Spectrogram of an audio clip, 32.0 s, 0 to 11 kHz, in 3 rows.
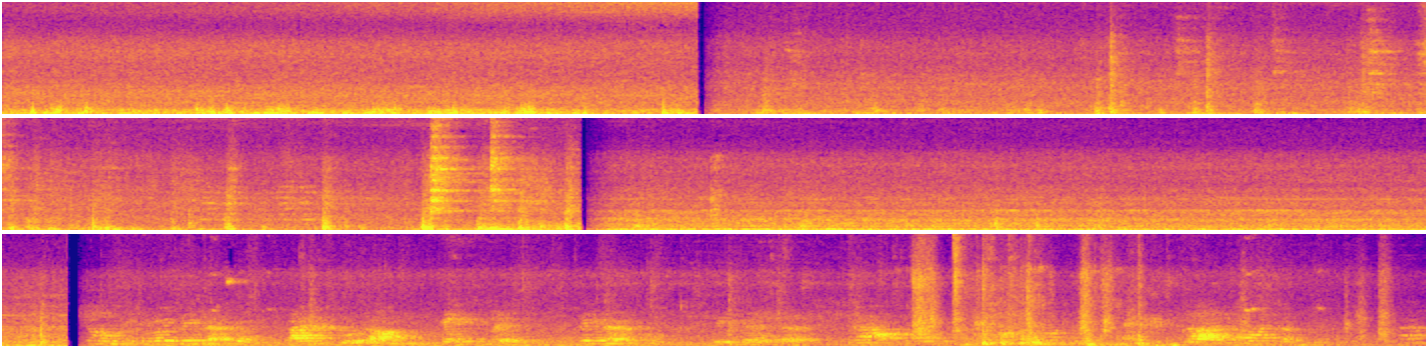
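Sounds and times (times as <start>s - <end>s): train wheels clattering over rail joints: 5.5s - 16.8s.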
